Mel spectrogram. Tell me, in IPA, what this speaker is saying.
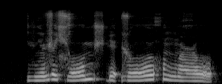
vʲ ẽ ʐ e ɕ oː mʲ ə ʃ ɗ e ʔ ʐ oː χʷ ẽ ŋ͡m õ ʕ o

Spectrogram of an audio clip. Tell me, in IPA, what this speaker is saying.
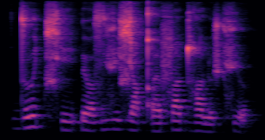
d ʊ t͡ɕʰ i ʔ ɾʲ ɔ z vʲ ʊ ʑ ɑ qʼ ɯ f ɑ ɖʱ ɑ ɳ u ʃ fʲ o

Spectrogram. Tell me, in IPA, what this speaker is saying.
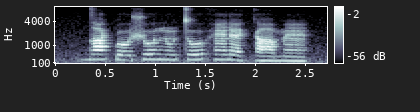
d a˧ k͡p o˨ ʃ o˧ n ũ˨ t o˨˦ h ɛ̃˧ ɾ ɛ˨ k a˨ m ɛ̃˨

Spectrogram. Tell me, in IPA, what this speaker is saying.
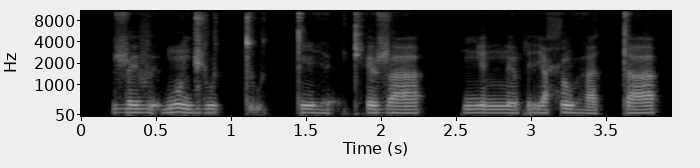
ʐ e v ḛ b õ d͡ʑ u tː ṵ tː ĩ ɦ ɛ̰ cʰ e ʐ a | ɲ ɛ nː ɛ̃ p r i ħ ũ ɦ a tː a

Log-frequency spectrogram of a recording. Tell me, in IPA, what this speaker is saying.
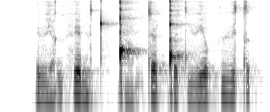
vʲ ɑ̤ ɡ fʲ ɑ bʲ ṳ t ǃ ɑ̤ b t ø ǃ y t vʲ ø kʷ vʲ ɯ t

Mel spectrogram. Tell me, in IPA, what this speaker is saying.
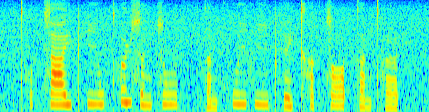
t̪ʰ ʊ˥ k̚ s aː˥ j pʰ iː˥ w t̪ʰ ɵ˥ ɥ s ɵ˧ n t͡s uː˥ t̚ | t̪ ɐ˨˩ n kʷʰ iː˥ f iː˥ pʰ e˧ j kʰ ɐ˧ k̚ t͡s ɔː˧ t̚ t̪ ɐ˨ n t̪ʰ œː˨ t̚

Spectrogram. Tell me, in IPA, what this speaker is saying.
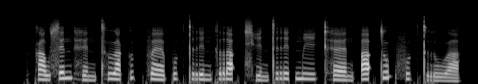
k a˧ w s e˥˩ n h e˩˦ n tʰ ɯ˧ a̯ k ɯ˥˩ k̚ f ɛː˧ p ɯ˦˥ k̚ t r i˧ n k r a˦˥ ʔ t͡ɕʰ i˩˦ n t r i˦˥ t̚ m iː˦˥ kʰ ɛː˧ n ʔ a˦˥ ʔ t u˥˩ ʔ f ɯ˥˩ k̚ t r u˧ a̯

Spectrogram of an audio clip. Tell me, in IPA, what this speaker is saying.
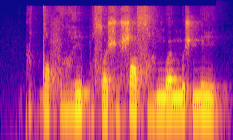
kʷ ɛ̤ tˤ dˤ i f ɔ̤ ɦ i p ə̤ sˤ ø ʃ ɔ̤ ʃ ɛ sˤ i̤ ŋʷ ɛ ŋʷ i ʃ n i

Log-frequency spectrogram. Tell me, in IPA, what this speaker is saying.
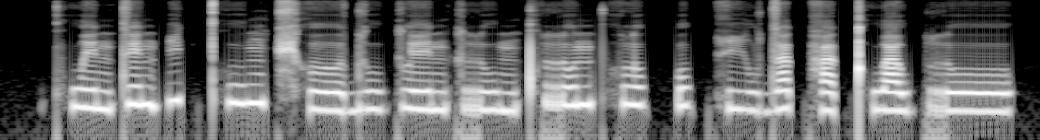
kʰ w e˩˦ n t e˦˥ n ʔ i˥˩ t̚ pʰ uː˥˩ ŋ t͡ɕʰ ɤː˩˦ d uː˩˦ k l eː˨˩ n k r uː˩˦ m kʰ r o˥˩ n pʰ l o˥˩ k̚ ʔ o˥˩ k̚ h iː˨˩ w d a˦˥ t̚ h a˨˩ t̚ kʰ w a˧ w p r oː˧

